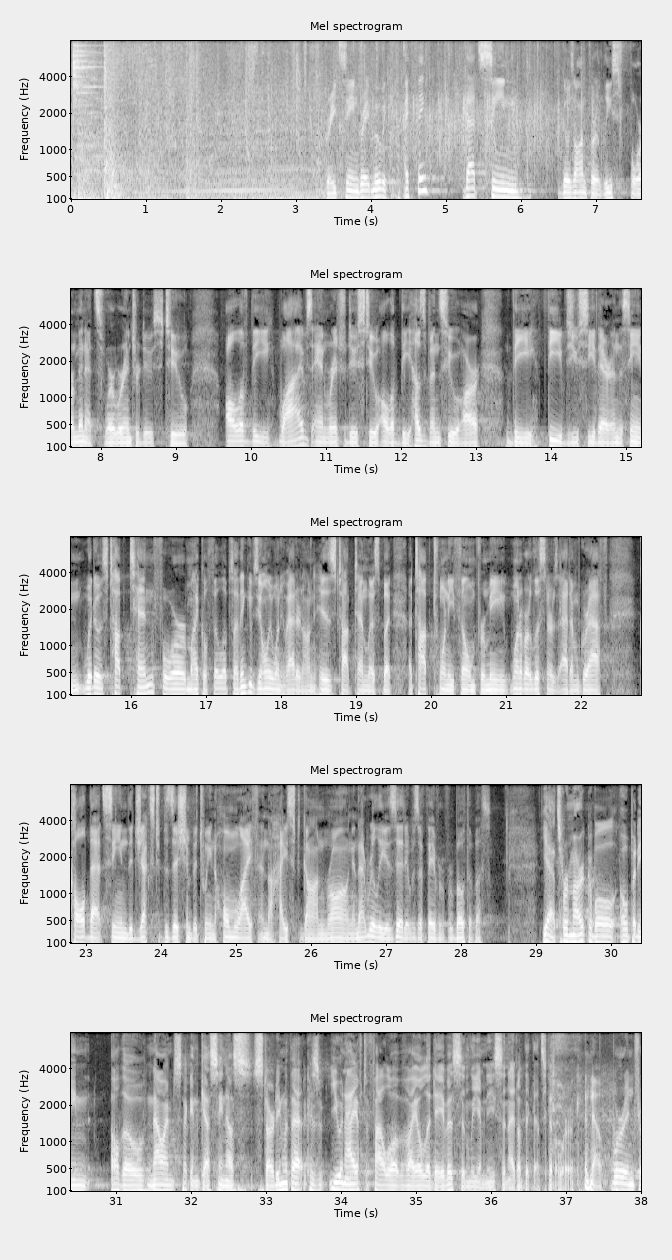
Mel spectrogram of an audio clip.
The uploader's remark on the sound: A full house at Chicago's Logan Center for the Arts. Live 2018 Wrap Party.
